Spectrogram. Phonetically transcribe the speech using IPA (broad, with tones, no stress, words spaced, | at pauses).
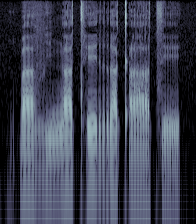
k͡pa˨ vi˨ŋa˦˨tʰe˦ ra˦kʼaː˨t͡se˨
